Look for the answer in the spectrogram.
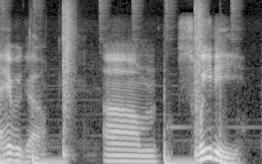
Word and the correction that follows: Saweetie: is that how you say your name? – It's I, Saweetie. – It's like Saweetie. – Saweetie.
